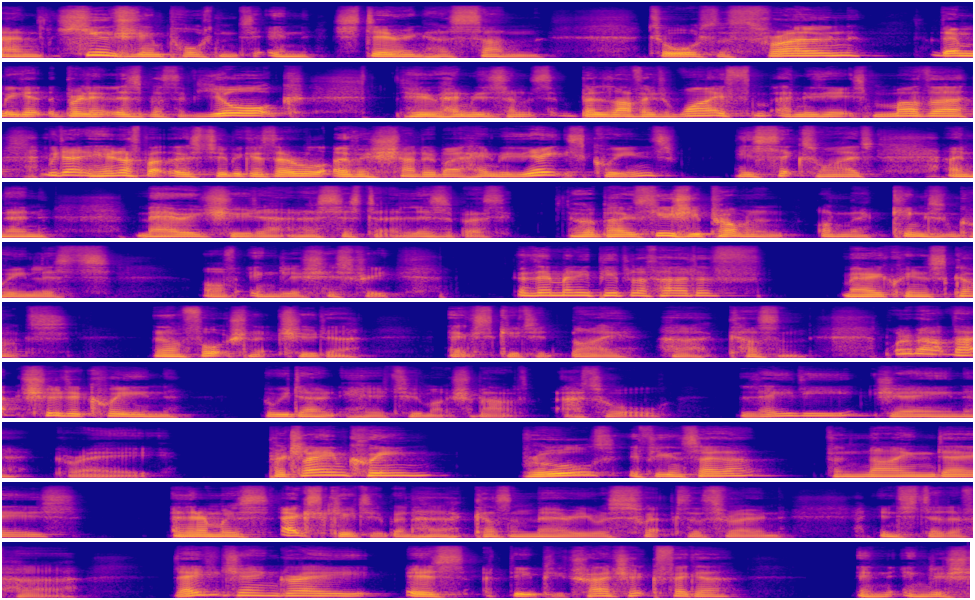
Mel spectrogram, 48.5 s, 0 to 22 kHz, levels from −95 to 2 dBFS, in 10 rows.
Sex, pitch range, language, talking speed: male, 115-155 Hz, English, 170 wpm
